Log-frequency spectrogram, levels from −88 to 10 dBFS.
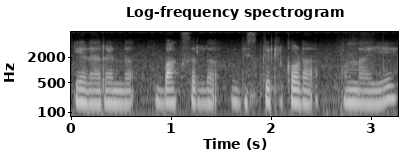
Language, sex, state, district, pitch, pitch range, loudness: Telugu, female, Andhra Pradesh, Annamaya, 170 Hz, 165-180 Hz, -22 LUFS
